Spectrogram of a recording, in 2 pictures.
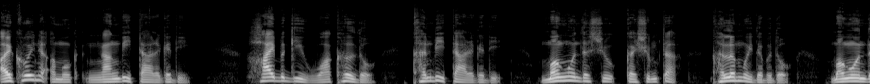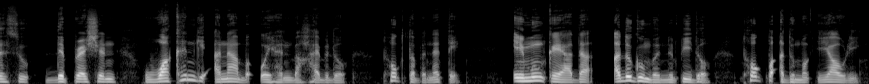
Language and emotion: Manipuri, neutral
